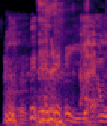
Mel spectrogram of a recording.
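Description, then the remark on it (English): Someone coughs hard, a few harsh, raspy bursts run together with strained, throaty vocal sounds between them. “coughed so hard.”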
